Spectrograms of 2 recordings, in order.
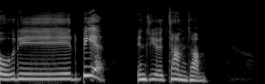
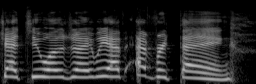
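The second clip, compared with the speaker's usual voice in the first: terrible, bad fake put-on English accent; 7 semitones higher than usual. After thanking a viewer for a tier one subscription: terrible English accent. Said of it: "My terrible English accent".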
